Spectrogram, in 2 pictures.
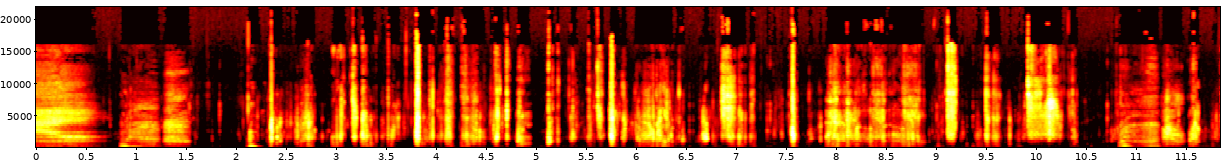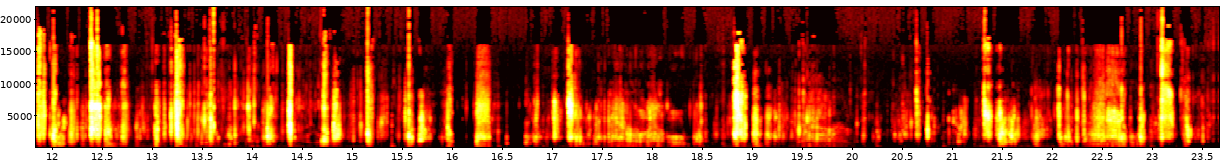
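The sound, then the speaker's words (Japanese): ASMR ear-eating mouth sounds, wet clicks, nibbling and chewing up close, many irregular crisp bursts broken by brief quiet pauses. “お耳食べていいですか。先輩のお耳”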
